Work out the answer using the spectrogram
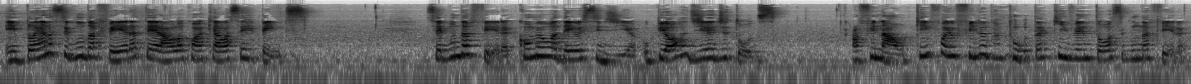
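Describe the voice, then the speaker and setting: A woman's voice: fairly high pitch, expressive, normal speed, a little hiss or hum, close to an everyday voice. A woman with a Brazilian accent reading aloud as an irritable, moody teenage girl witch venting in her diary, grumbling and exasperated. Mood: fed up. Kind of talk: reading fan fiction aloud.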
